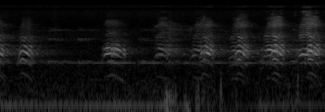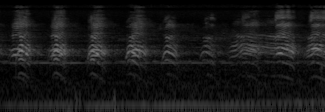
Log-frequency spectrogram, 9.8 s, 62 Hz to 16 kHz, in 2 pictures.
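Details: Two crows recorded on 1 April 2023: a steady run of hoarse cawing notes, roughly two per second, with a faint constant hum and low rumble beneath.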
